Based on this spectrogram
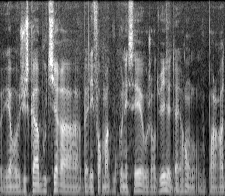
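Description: A man with a Toulouse accent speaks at a fairly quick pace in a very deep, low voice, his intonation fairly even. The recording is very clean, with a silent background. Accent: southern French (Toulouse). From Toulouse, southern France. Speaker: podcast co-host. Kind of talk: casual chat.

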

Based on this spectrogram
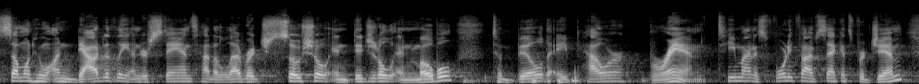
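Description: With hardly any pauses, a man talks in a fairly high pitch with ordinary pitch variation. Noticeable background noise runs beneath his voice. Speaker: talk show host. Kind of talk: interview conversation. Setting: studio, live broadcast.

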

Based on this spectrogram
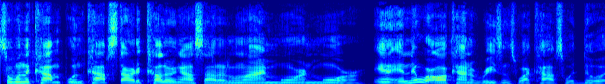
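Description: Over a quiet background, a man with an American accent uses an unremarkable speaking voice, fairly high in pitch, talking at a fairly quick pace with lively intonation and hardly any pauses. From Detroit, US Midwest. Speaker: retired police detective and author. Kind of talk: interview storytelling.

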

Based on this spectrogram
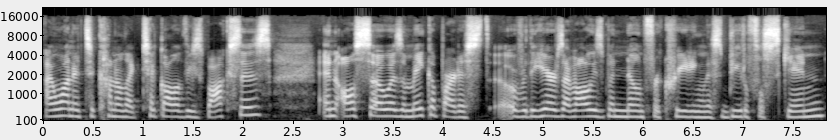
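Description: Speaking in an American accent at a fairly quick pace, the voice holds very even loudness and a monotone, flat intonation, with a dry, close sound and no echo. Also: woman, fairly high pitch for a woman. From California and Sweden. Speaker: makeup artist and beauty brand founder. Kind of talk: casual chat.

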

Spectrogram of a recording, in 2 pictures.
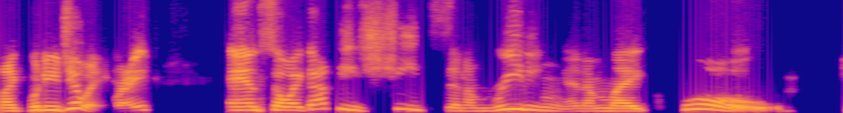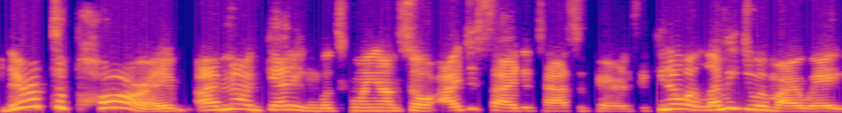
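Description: In a New Jersey accent, a woman talks at a fairly quick pace with a high pitch, very wide pitch swings and big swings in loudness, the sound dry and close with no echo. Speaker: sensory play educator, former teacher. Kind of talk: casual interview chat.

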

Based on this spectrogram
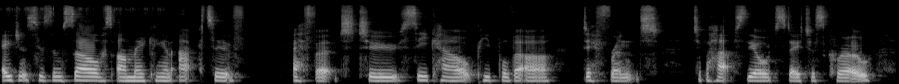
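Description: In a very clean recording with a silent background, a woman with a Yorkshire accent speaks fairly slowly at a fairly low pitch, monotone and flat, with vocal fry. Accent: northern English, Yorkshire. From West Yorkshire, England. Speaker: planner. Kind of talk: casual interview chat.

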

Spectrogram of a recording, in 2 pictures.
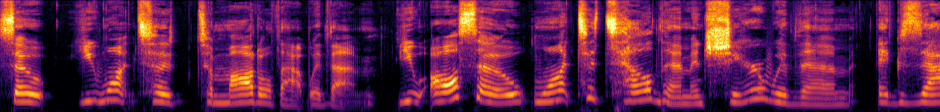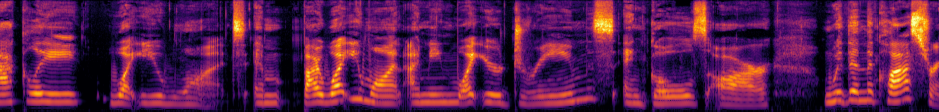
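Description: A woman with a Texas accent speaks at a very slow pace in a fairly high voice with lively intonation, on a very clean recording with a silent background. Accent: Southern US (Texas). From Southeast Texas, Beaumont. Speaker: podcast host, educator. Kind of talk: solo podcast talk.

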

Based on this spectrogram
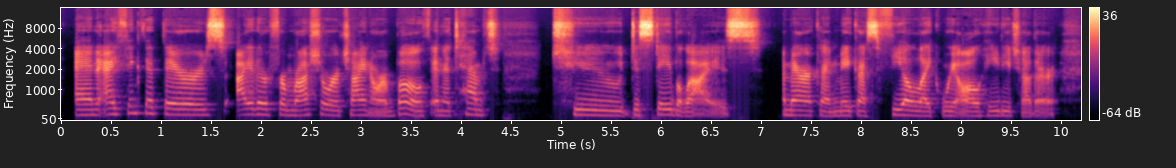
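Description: A woman in an unremarkable speaking voice talks at a moderate pace. Her pitch is fairly low and her intonation fairly even. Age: 30s. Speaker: conservative columnist. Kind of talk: casual interview.

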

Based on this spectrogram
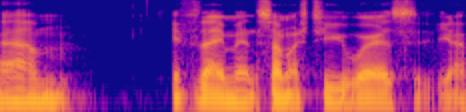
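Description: At a fairly quick pace, a man with vocal fry and a very deep, low pitch speaks on a very clean recording with a silent background. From Western Australia, then New Zealand from age 16. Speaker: musician. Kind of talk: casual interview.

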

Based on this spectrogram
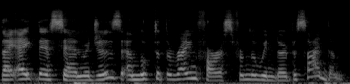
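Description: Her pitch is fairly high for a woman. She shows ordinary pitch variation.

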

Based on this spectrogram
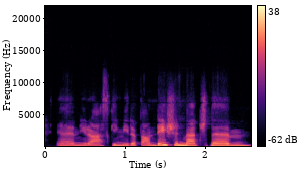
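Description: In a Californian accent, a woman at medium pitch talks with fairly even intonation against a quiet background, in a dry, close sound with no echo. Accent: general American, Californian. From Los Angeles, California. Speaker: podcaster and traveler. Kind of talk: casual conversational interview.

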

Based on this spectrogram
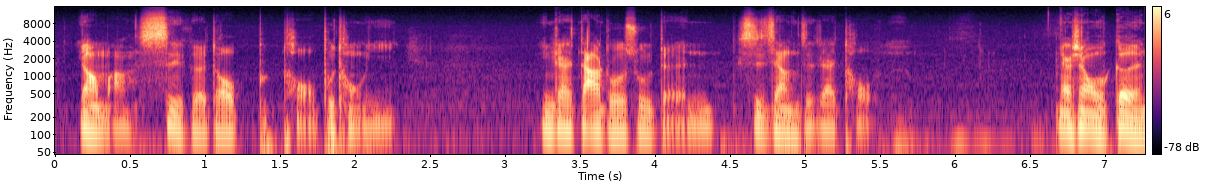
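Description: Vocal fry colors a man's dark, mellow tone as he speaks at a moderate pace with lively intonation. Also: very clean recording, silent background. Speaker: podcast host. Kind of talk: solo commentary monologue.

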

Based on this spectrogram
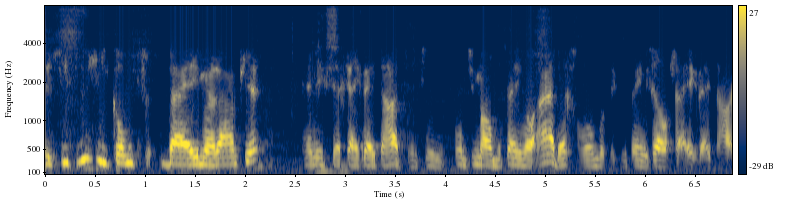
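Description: A man speaks with an unremarkable speaking voice. His pace is moderate. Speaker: caller. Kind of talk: telling an anecdote.

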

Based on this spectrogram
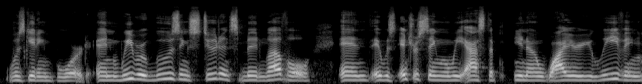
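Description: A woman talks at a fairly quick pace in a normal speaking voice, with an American accent. Her pitch sits in the medium range, and her intonation stays fairly even. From New Orleans, US South. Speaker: martial arts instructor and entrepreneur. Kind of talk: casual interview.

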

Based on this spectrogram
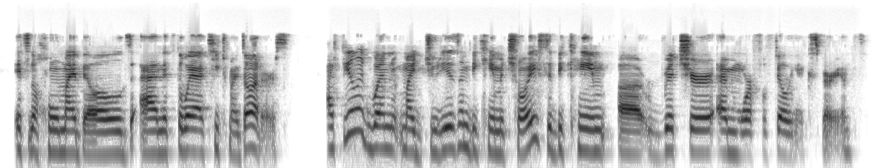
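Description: A woman with an American accent speaks in a plain, everyday voice at a fairly low pitch. Her pace is moderate and her intonation fairly even. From US Northeast, Long Island, New York. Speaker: nonprofit entrepreneur and philanthropist. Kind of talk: casual interview.

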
